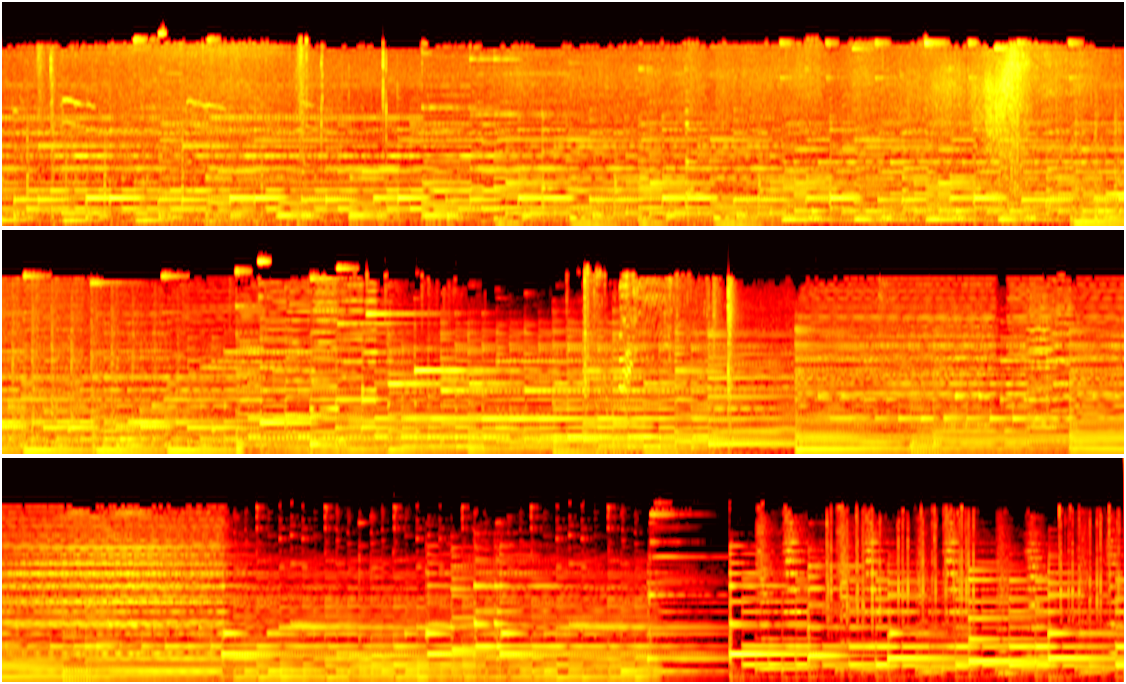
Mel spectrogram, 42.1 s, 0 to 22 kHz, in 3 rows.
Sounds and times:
Music: 0:00.0 - 0:42.0.

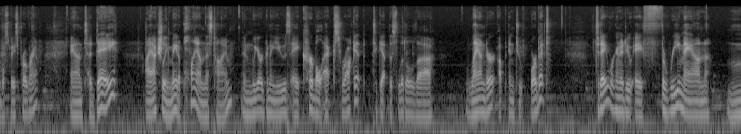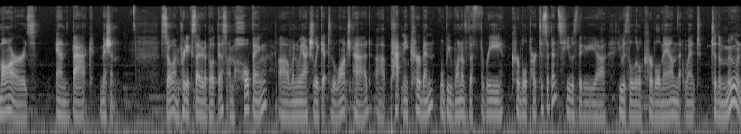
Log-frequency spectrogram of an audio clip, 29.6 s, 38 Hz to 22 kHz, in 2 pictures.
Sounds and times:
Speech: 0:00.0 - 0:00.8, 0:01.4 - 0:08.7, 0:09.3 - 0:11.0, 0:11.9 - 0:17.2, 0:18.1 - 0:29.6.

